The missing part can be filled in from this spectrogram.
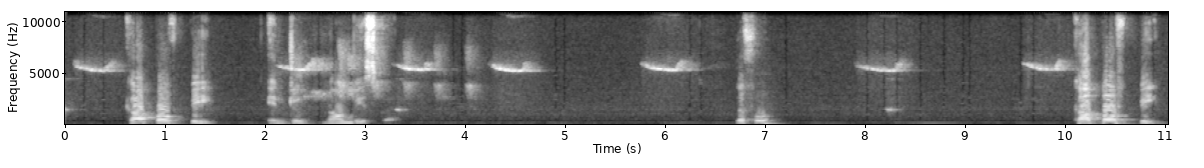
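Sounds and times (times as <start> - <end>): thin high-pitched chirps: 0.0 - 0.6, 2.1 - 4.8, 5.8 - 6.4, 7.9 - 8.6, 9.6 - 10.1
low steady hum: 0.0 - 11.0.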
